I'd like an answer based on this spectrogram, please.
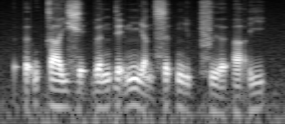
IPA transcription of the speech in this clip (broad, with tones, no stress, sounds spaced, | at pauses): ʔ ə̰˧˥ w k a˧ j ɣ ḛ˧˨ ɓ ə˨˦ n ɗ ḛ˧˥ m ɲ a̰˧˨ n s ə˦˥ t̚ ŋ i˨˩ p̚ f ɨ˧˩ ə̯ ʔ a̰˧˥ j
